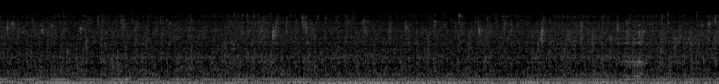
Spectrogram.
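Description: Shark frying in oil in a cast-iron skillet: a steady sizzle with scattered small crackles, over a low steady hum.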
